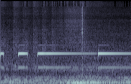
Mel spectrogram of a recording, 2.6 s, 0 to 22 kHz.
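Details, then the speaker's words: 2000 Toyota 4Runner after all-keys-lost immobilizer EEPROM reset and new key programming: steady low idle rumble under a few electronic chimes, starts and stays running; successful job, tank nearly empty. "vehicle does start up and stay running. Alright, so this was a successful Eprom job."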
